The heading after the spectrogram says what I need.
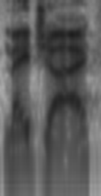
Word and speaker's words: Magi: beginning say to you that I'm going to pronounce it that way throughout the sermon Magi because as I learned a few years ago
